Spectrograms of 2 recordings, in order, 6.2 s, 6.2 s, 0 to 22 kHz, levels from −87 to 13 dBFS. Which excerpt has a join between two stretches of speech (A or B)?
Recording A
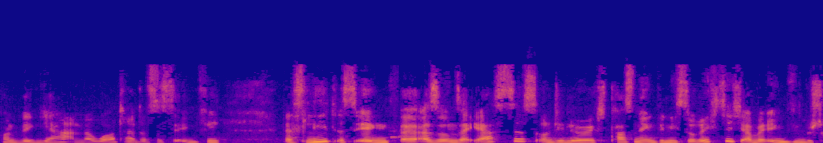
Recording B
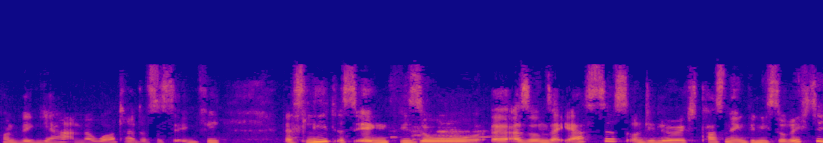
A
